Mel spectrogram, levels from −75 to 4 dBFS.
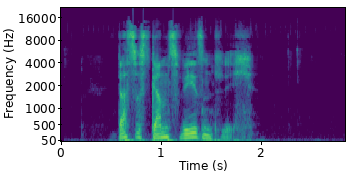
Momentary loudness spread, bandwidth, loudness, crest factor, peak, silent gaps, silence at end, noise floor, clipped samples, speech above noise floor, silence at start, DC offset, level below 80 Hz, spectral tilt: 11 LU; 16.5 kHz; -14 LUFS; 18 dB; 0 dBFS; none; 0.95 s; -53 dBFS; under 0.1%; 39 dB; 0.6 s; under 0.1%; -34 dBFS; -3 dB/octave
